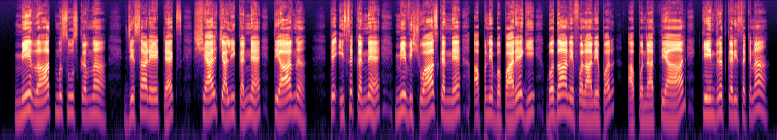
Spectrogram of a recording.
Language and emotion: Dogri, happy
